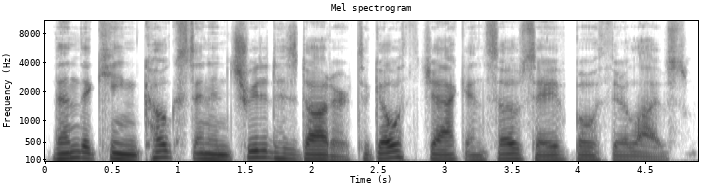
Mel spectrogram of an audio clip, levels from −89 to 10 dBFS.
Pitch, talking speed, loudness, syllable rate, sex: 110 Hz, 220 wpm, -17 LUFS, 5.0 syllables/s, male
